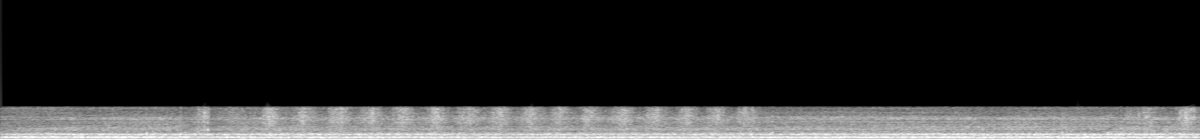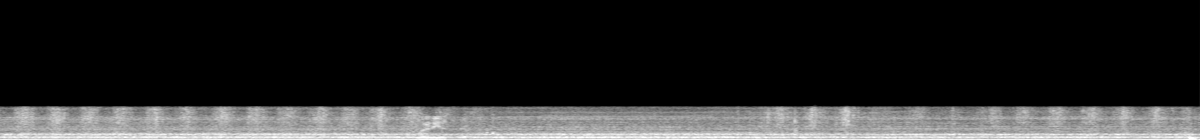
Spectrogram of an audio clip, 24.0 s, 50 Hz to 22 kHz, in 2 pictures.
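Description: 900-watt hot-air popcorn popper running steadily with a constant fan hum, roasting green coffee beans. In several spells, the beans rattle and scrape in the tin-can chimney at about four strokes a second as they are stirred with a wooden spoon, because the popper's airflow is not yet strong enough to tumble the raw beans on its own.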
